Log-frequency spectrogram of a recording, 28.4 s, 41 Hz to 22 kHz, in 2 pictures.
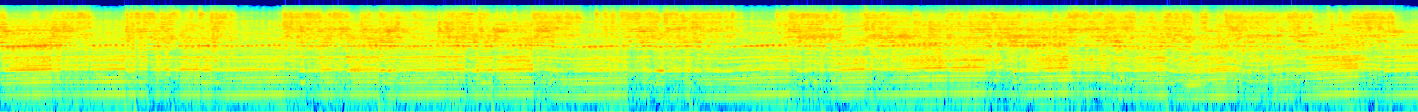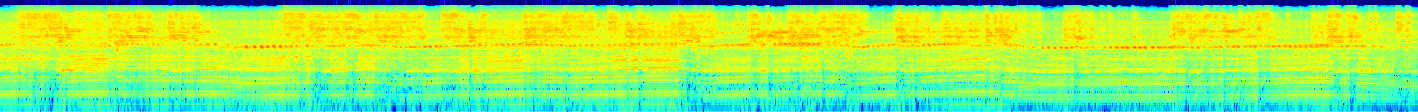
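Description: Four-stroke trimmer engine, a knockoff of the Honda GX50, running hard on a brush-cutter blade, its pitch rising and falling with the throttle as the blade cuts through blackberry brambles.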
